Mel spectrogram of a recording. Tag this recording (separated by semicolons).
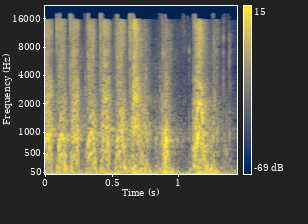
scratch; sounds; 0; natural; zipper; egoless; vol; noise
